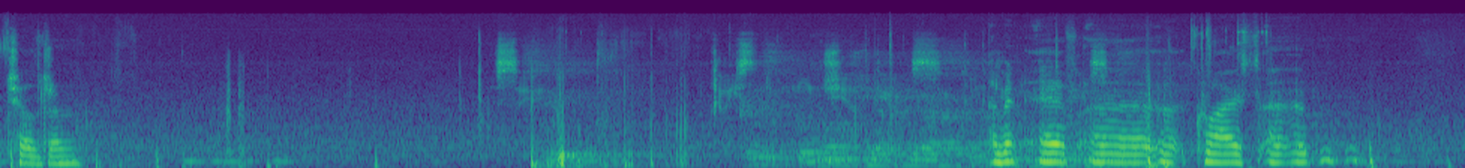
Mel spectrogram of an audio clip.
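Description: A middle-aged man speaks calmly into a microphone, reading out with pauses.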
